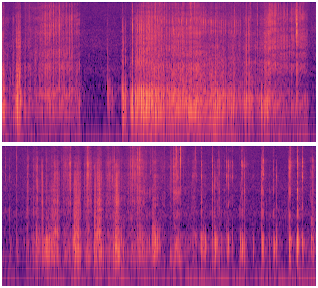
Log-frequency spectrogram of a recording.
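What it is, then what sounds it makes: Woven straw-like fabric mat being scratched. Long nails scratch the ribs and corded rim of a yellow striped woven oval pad, a straw-like fabric mat. The result is dry, low rasping scrapes: a dense, louder stretch of scratching early on, then quick, irregular strokes with short ticking accents.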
